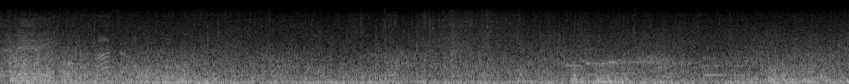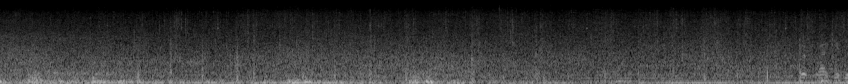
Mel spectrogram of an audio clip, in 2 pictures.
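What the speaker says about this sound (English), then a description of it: "Looked like it would rain, and here it is." Steady heavy rain pours throughout in the video game Witcher 3, with low rolls of thunder rumbling underneath and a voice speaking faintly at times.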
